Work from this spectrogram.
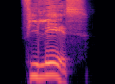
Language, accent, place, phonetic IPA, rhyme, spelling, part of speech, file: German, Germany, Berlin, [fiˈleːs], -eːs, Filets, noun, De-Filets.ogg
- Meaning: plural of Filet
